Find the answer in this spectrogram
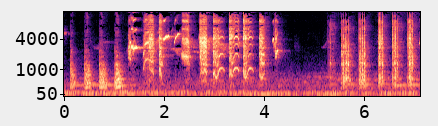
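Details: Male Javan myna calling to a female, a lure recording for caged birds: loud harsh squawking bursts and buzzy notes, some with looping rising-falling whistles, repeated rapidly with a short quiet pause mid-sequence.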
